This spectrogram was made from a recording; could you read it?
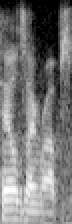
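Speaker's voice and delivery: ordinary talk, nothing marked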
